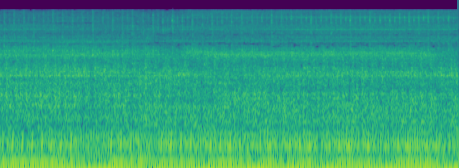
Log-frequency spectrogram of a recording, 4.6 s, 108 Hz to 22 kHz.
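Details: 205 first start after a four-month rebuild with a 206/306 flywheel and new clutch. Firing order changed to 1-3-4-2, ignition set only roughly, not properly timed. Lumpy low idle surging about once a second; rough running.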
